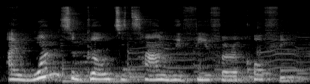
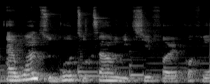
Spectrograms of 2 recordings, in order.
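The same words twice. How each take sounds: First: Key words are stressed with lively intonation. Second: It is said flat, with no stressed words.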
